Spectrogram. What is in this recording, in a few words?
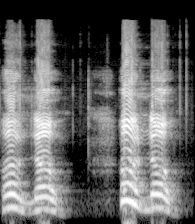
"oh no oh no", Voice; ooh ahh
